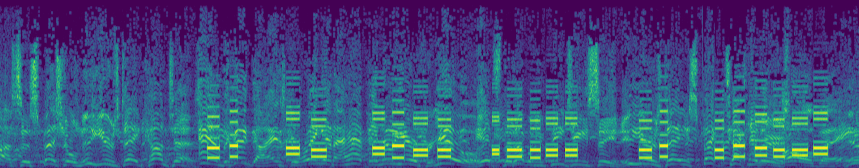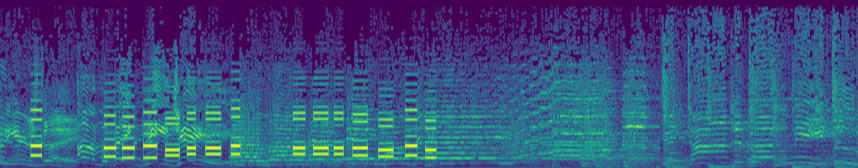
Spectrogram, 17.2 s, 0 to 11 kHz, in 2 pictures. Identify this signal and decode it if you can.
DTMF, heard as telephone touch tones, dialled by hand, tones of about 120 ms. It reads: 26 04 0374 *4177 16 168470 9 523700# 0008491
